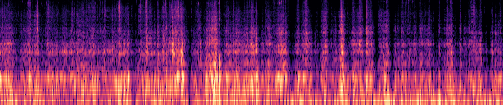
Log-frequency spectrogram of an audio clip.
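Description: Both hands press and rub a flat cotton cushion printed with cherries and filled with loose cherry pits, working it with fingertips and nails as it lies on a table. A steady, low, muffled rustling rumble carries dense, short clicks and crunches of shifting pits, with a few brief louder crunches.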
